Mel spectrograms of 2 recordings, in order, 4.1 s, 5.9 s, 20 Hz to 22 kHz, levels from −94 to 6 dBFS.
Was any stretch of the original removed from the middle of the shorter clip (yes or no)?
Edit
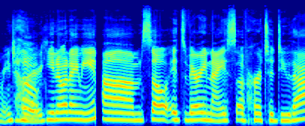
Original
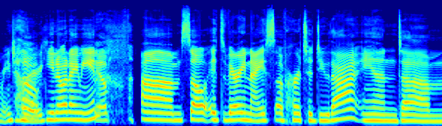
yes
